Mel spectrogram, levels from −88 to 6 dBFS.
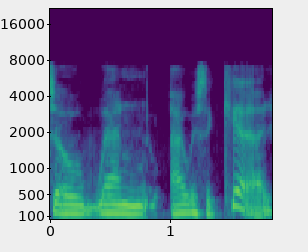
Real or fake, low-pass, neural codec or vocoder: fake; 7.2 kHz; codec, 16 kHz, 4 kbps, FreqCodec, larger model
